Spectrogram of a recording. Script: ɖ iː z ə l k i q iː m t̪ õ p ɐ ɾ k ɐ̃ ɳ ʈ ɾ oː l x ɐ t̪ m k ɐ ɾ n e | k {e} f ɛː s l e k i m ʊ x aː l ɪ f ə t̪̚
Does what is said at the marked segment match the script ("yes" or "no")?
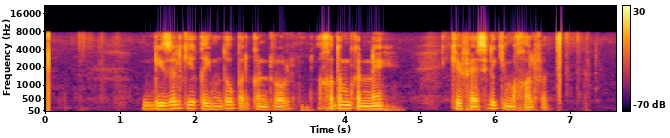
yes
